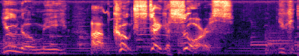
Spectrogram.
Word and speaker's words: Stegosaurus: I'm Coach Stegosaurus. You can say my name. Stegosaurus! Stegosaurus! Stegosaurus!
